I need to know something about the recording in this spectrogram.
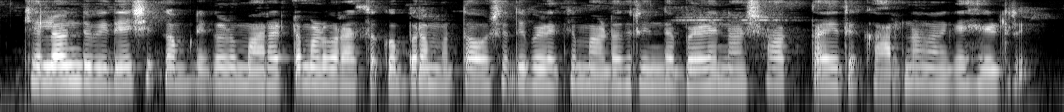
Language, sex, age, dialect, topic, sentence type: Kannada, female, 56-60, Central, agriculture, question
